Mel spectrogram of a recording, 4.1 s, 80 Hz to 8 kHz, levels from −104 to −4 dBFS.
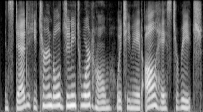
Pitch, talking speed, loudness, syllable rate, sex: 210 Hz, 205 wpm, -17 LUFS, 5.0 syllables/s, female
